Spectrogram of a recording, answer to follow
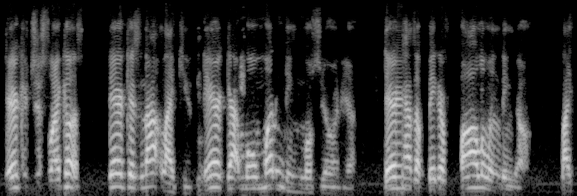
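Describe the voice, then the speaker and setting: A man's voice: on the high side, no echo, lo-fi sound. A man in a casual, heated online discussion, speaking emphatically and repetitively with heavy swearing.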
